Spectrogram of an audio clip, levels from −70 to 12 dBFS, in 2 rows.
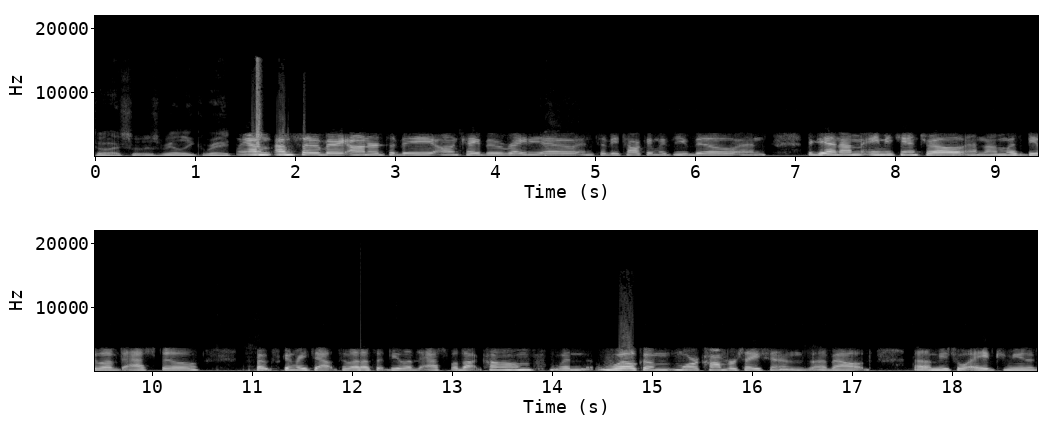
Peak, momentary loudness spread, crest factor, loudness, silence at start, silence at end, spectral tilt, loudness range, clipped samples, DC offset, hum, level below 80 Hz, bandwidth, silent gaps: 0 dBFS; 10 LU; 18 dB; -18 LUFS; 0 s; 0 s; -6 dB/octave; 5 LU; under 0.1%; 2%; none; -48 dBFS; 16 kHz; none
